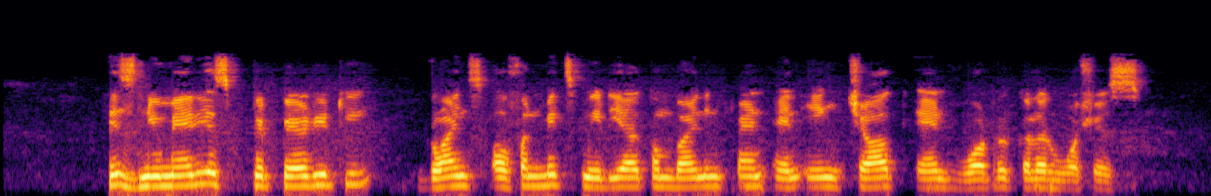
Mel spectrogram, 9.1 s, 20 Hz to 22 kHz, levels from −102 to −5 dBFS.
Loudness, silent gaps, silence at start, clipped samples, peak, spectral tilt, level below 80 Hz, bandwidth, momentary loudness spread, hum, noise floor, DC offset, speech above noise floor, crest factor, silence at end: -16 LUFS; none; 0.8 s; under 0.1%; -2 dBFS; -4.5 dB/octave; -56 dBFS; 8 kHz; 9 LU; none; -71 dBFS; under 0.1%; 55 dB; 16 dB; 0.55 s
